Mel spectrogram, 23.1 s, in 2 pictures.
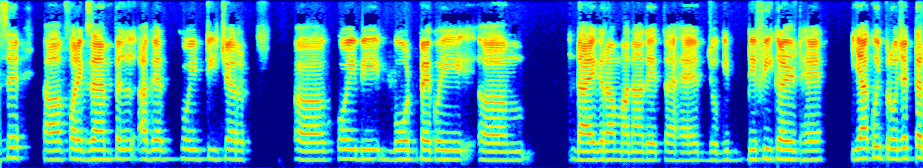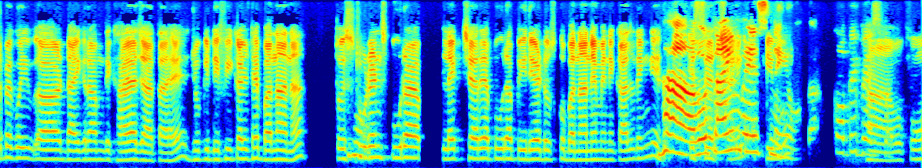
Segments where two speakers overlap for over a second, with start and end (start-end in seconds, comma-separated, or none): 20.2-21.4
